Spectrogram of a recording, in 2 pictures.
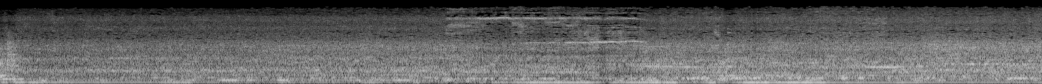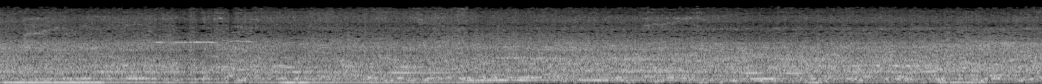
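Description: A diesel excavator engine rumbles steadily close by.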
